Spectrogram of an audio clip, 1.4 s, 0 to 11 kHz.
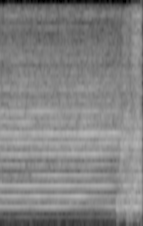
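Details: Electric oil scavenge pump for a rear-mount turbo oil return on a RAM 1500, demo; steady high whine running dry, then a gurgling wash once a little oil is added, with no foaming. Normal operation.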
